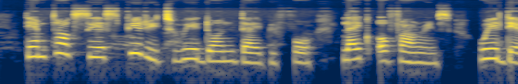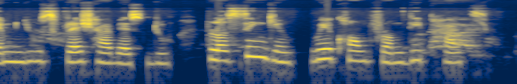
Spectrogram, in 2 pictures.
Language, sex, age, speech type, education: Nigerian Pidgin, female, 15-29, spontaneous, tertiary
